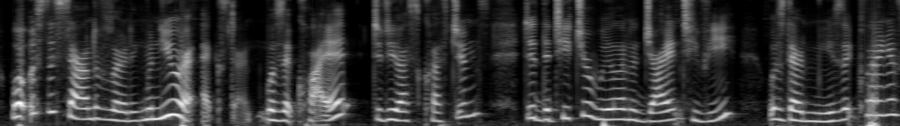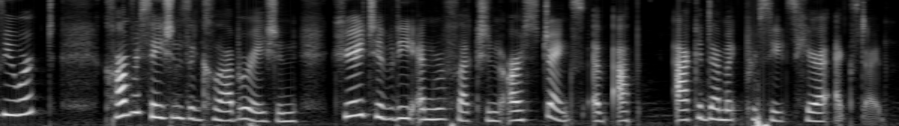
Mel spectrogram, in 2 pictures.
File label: Classroom Noise Narration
